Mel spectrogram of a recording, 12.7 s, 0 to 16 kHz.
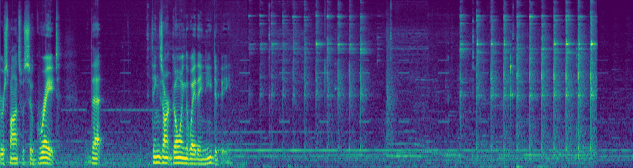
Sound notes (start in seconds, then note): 4.2 beeping; 4.9 hammering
